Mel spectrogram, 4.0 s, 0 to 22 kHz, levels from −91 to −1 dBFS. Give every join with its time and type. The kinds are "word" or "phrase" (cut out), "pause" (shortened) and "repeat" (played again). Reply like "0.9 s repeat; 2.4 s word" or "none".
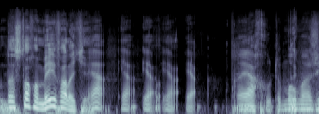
none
